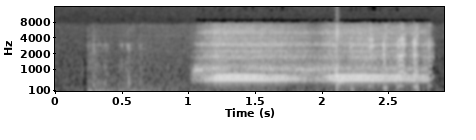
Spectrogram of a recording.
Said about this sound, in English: give me a really sad whistle blow.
